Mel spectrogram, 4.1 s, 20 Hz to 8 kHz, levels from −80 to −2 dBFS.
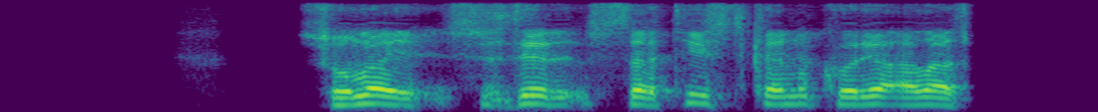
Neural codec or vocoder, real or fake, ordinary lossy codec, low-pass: codec, 16 kHz, 1.1 kbps, Voila-Tokenizer; fake; none; 7.2 kHz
